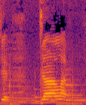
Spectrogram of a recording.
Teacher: bunyi yang dihasilkan dengan cara arus udara ditutup rapat, tetapi kemudian dilepas secara berangsur-angsur. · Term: bunyi afrikatif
